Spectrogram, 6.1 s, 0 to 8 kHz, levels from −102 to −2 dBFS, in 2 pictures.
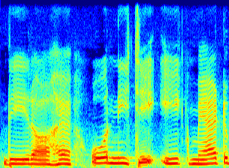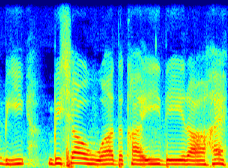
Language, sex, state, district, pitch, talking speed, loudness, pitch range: Hindi, male, Punjab, Fazilka, 210 Hz, 140 wpm, -14 LUFS, 200-230 Hz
